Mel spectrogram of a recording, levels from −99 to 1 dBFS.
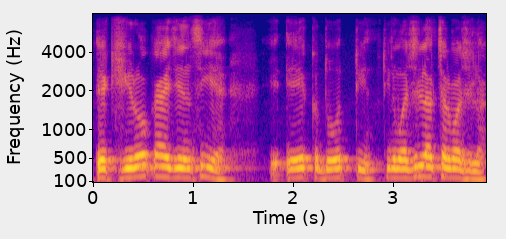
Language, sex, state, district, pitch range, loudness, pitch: Hindi, male, Bihar, West Champaran, 155-170 Hz, -16 LUFS, 160 Hz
